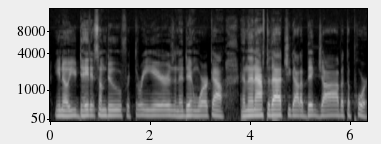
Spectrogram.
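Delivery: ordinary talk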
